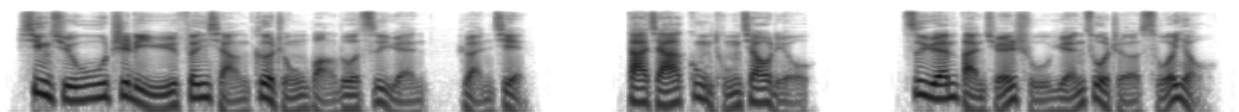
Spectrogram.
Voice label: chinese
